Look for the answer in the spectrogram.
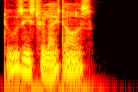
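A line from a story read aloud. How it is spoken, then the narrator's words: Murmur. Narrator (German): murmelte er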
